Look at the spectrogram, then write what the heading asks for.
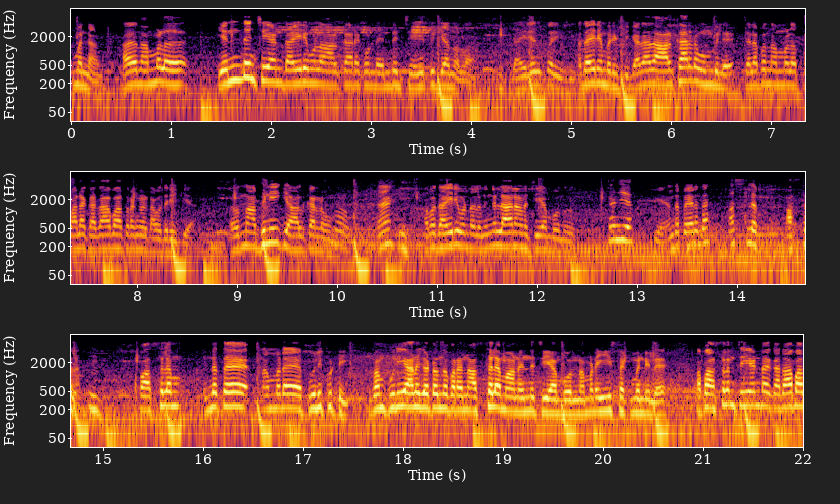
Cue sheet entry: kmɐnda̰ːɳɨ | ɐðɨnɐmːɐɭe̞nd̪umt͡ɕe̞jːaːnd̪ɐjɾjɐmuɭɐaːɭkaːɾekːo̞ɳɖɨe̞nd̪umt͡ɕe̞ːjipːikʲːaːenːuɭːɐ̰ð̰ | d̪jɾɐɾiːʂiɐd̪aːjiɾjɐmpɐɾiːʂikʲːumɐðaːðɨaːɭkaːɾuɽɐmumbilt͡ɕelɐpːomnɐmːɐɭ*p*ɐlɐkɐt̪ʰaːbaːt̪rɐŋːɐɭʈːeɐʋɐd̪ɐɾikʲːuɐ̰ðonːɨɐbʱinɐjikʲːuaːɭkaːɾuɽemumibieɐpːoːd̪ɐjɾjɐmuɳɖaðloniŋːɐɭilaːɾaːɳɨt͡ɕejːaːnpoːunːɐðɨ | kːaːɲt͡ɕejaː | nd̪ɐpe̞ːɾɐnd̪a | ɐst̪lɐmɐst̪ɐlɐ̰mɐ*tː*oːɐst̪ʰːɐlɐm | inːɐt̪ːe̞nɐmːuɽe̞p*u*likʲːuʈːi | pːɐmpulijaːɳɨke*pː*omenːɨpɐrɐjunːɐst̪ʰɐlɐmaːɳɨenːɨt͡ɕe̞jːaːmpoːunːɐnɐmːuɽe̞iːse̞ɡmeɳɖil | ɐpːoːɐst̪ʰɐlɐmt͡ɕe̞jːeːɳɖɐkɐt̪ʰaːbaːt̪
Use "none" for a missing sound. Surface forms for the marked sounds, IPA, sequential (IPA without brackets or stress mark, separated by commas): p, pː, u, ʈː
